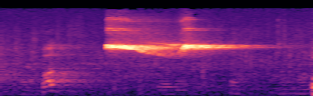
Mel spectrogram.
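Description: Sports shoes squeak loudly on the hall floor.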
